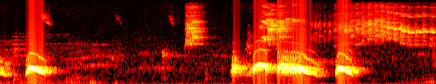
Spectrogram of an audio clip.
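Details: Spotted dove calling as a trapping lure: a lone hooked coo, a long rolling phrase after a gap, then another short coo, with faint high bird chirps in the background.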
